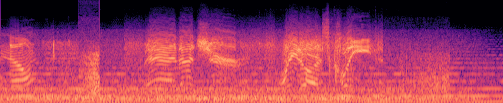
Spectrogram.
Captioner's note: voiceover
